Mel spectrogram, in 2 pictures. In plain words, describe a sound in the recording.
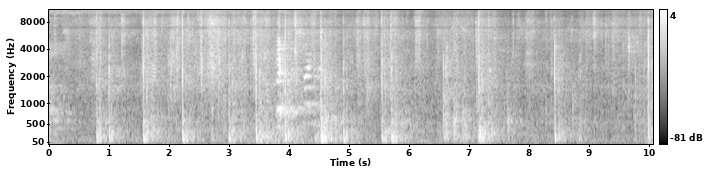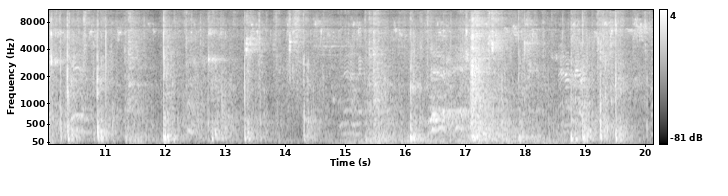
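Children shout and call out to each other outdoors.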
